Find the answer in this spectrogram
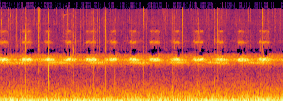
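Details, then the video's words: Crickets chirping at night at a starry wilderness campsite, a steady band of pulsed chirps repeated about twice a second, with crackling campfire pops and soft low rumble underneath. "Soothing Cricket Sounds"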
